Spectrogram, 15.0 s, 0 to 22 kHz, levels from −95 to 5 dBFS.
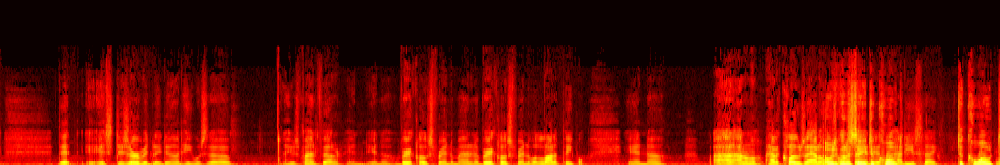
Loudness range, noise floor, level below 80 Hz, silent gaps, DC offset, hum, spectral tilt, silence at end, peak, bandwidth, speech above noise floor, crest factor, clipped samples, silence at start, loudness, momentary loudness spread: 12 LU; -53 dBFS; -42 dBFS; none; under 0.1%; none; -6.5 dB/octave; 0 s; -2 dBFS; 14 kHz; 31 dB; 22 dB; under 0.1%; 0.85 s; -23 LUFS; 20 LU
